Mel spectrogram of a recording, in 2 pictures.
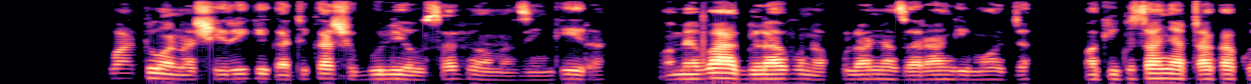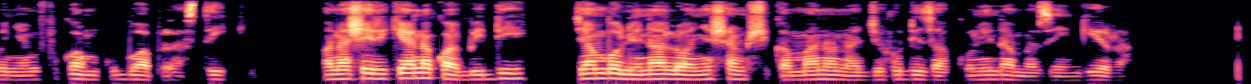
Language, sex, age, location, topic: Swahili, male, 25-35, Nairobi, health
